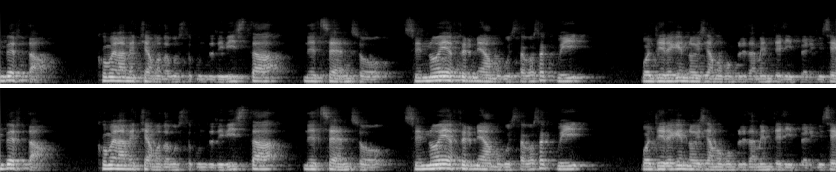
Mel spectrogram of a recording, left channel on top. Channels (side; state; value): both; normal; correlation 0.80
